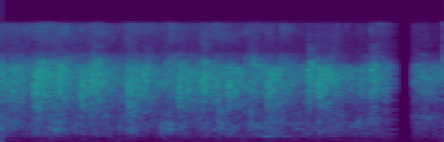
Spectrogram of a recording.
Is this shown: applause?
yes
